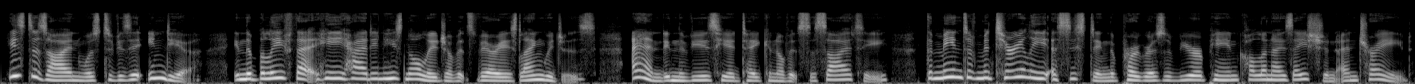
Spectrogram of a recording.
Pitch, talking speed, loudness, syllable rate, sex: 220 Hz, 175 wpm, -18 LUFS, 5.1 syllables/s, female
